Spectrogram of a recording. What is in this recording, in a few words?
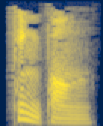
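"ping pong", English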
